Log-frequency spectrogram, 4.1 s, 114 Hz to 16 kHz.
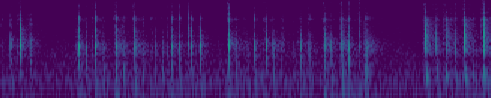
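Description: Fingertips press and tap the plastic keycaps of a modded full-size Yunzii YZ98 mechanical keyboard, picked up by a microphone. Short, crisp clacks with a bright, high edge come in quick bursts of typing separated by brief pauses. Each keystroke dies away almost instantly, leaving only quiet between bursts.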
